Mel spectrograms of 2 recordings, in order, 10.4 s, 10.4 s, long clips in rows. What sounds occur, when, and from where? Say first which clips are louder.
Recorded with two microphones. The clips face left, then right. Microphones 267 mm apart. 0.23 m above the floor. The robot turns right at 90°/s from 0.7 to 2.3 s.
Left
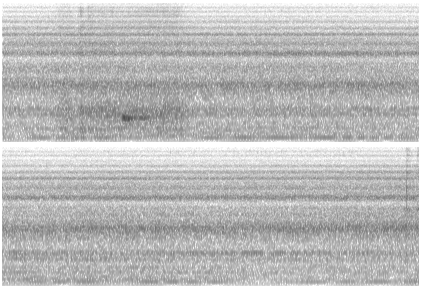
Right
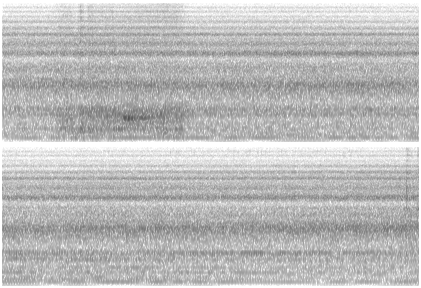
1.5 s a cowbell: left 2 dB; 60° left (ahead or behind), 3.5 m; by 1.7 s 45° left (ahead or behind), 3.5 m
